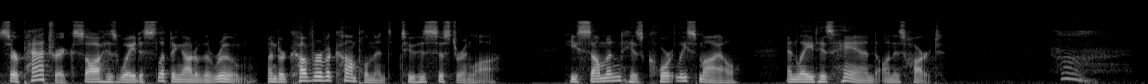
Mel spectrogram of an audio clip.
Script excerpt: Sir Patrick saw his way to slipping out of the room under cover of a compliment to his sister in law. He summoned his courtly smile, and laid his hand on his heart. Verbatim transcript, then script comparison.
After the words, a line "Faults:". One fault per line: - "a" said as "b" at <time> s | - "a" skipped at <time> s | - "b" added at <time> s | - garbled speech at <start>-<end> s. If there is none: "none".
Sir Patrick saw his way to slipping out of the room under cover of a compliment to his sister in law. He summoned his courtly smile, and laid his hand on his heart.
Faults:
none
